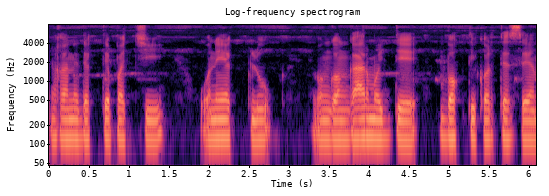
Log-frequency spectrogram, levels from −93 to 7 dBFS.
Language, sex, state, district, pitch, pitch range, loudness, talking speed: Bengali, male, Assam, Hailakandi, 125 Hz, 120-125 Hz, -21 LUFS, 100 wpm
